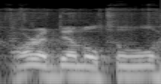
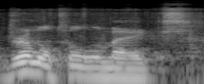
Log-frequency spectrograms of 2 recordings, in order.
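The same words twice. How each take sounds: First: Dremel said as Dremmel, short e in the first syllable; Dremmel pronunciation. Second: Dremel said as Drimmel, short i in the first syllable; casual Drimmel for Dremel; Drimmel pronunciation. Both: Shown as a demonstration. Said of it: "however you want to say it".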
